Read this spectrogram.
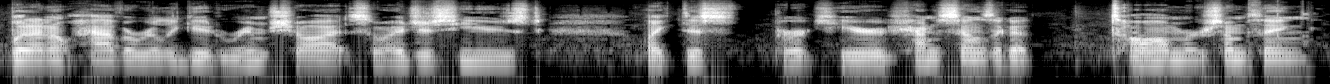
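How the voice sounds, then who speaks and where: A man's voice: medium pitch, flat delivery, normal speed, bright, forceful tone. A young man casually explaining how he made a beat, rambling with lots of fillers and self-corrections. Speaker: beat-making tutorial host. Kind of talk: casual screen-recorded tutorial.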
